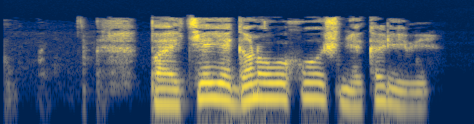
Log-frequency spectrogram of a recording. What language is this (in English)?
Pashto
